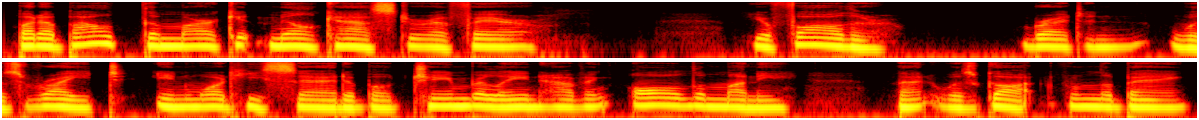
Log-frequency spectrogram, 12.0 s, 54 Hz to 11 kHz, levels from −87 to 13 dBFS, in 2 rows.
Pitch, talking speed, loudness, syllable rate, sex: 165 Hz, 135 wpm, -18 LUFS, 4.2 syllables/s, male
